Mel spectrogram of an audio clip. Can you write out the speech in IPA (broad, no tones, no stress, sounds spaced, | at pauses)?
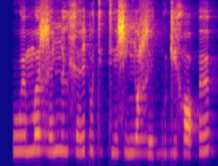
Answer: w ʏ m ə ɮ ɛ̤ ɲ ɵ lʲ x ɛ̤ i̯ ɗ u tʲ ə tʲ ɛ̤ ɕ e̤ ɲ ɔ ɮ e̤ ɡ͡b u ɡʲ e x ɔ | ʏ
